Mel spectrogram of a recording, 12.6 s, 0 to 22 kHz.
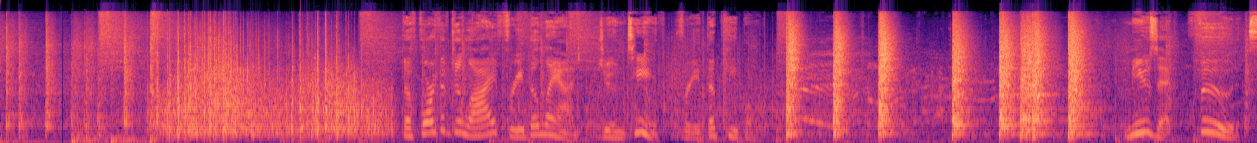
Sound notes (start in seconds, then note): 3.2 fireworks banging; 10.8 drums banging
